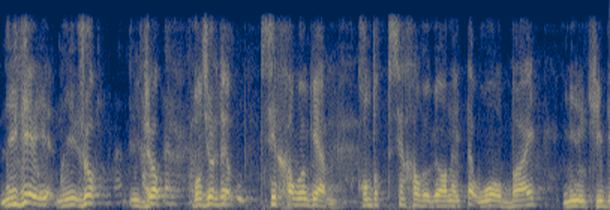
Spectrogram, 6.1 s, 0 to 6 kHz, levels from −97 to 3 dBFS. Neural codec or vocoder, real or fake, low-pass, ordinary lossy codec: codec, 24 kHz, 3 kbps, HILCodec; fake; 5.4 kHz; none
